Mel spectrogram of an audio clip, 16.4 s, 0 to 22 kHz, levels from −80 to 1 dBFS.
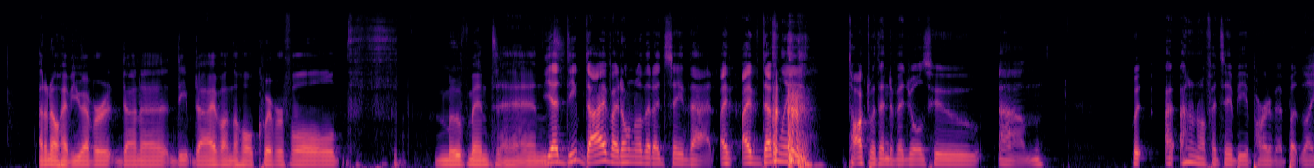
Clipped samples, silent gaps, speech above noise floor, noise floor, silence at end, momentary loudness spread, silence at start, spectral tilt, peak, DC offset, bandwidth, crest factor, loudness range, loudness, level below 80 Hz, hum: under 0.1%; none; 45 dB; -73 dBFS; 0 s; 14 LU; 0.5 s; -6.5 dB/octave; -6 dBFS; under 0.1%; 16 kHz; 24 dB; 9 LU; -29 LUFS; -50 dBFS; none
